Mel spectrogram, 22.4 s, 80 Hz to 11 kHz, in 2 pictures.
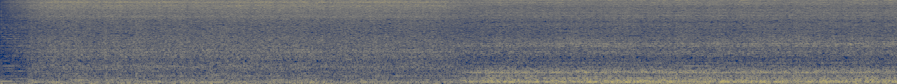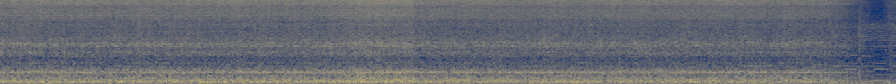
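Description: Filter test stand's blower drawing air through a cold air intake while fine test dust is fed into the intake's inlet for ISO 5011 efficiency testing: a steady rush of air. About six seconds in, the sound shifts and a lower, steady hum joins it.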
